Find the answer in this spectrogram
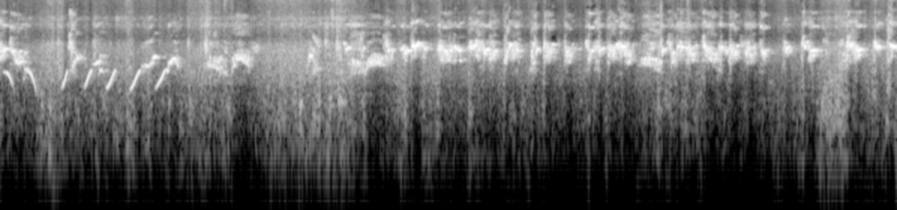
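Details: Javan myna run of rapid rising and falling whistles at the start, then sustained noisy chatter of squeaky overlapping chirps.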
